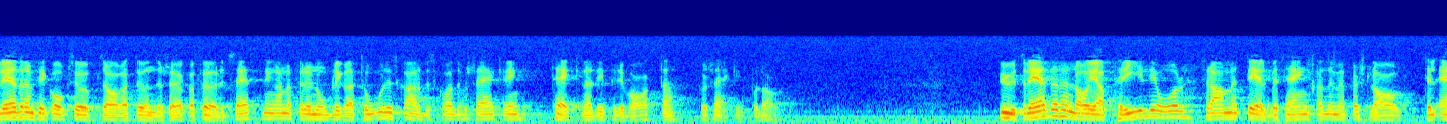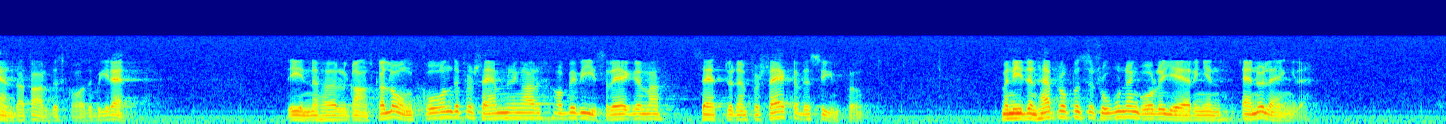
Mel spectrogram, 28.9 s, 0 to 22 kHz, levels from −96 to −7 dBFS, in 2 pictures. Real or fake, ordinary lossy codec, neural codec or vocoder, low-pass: real; none; none; none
